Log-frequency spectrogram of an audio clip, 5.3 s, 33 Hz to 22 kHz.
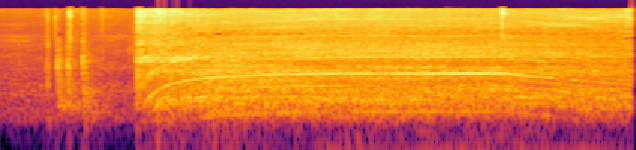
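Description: A few mechanical clicks, then a museum's still-working electric vacuum cleaner, made in January 1910 by the Royal Company, switches on with a sudden loud whoosh, its motor whine rising in pitch as it spins up, then droning steadily.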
